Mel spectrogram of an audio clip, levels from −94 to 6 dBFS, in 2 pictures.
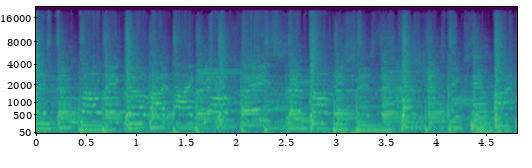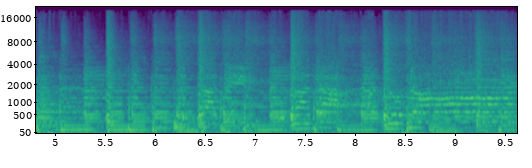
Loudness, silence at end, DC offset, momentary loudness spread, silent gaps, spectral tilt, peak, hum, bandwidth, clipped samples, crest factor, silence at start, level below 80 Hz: -24 LUFS; 0 s; under 0.1%; 3 LU; none; -4.5 dB/octave; -8 dBFS; none; 19.5 kHz; under 0.1%; 16 dB; 0 s; -40 dBFS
